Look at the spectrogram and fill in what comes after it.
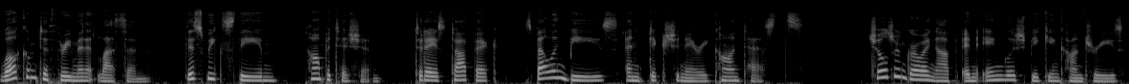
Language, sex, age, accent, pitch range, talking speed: English, female, 20-39, American, 155-220 Hz, 110 wpm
